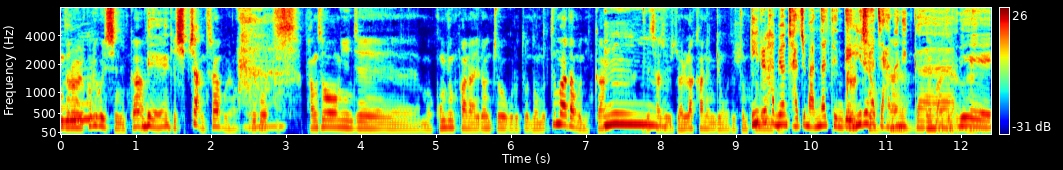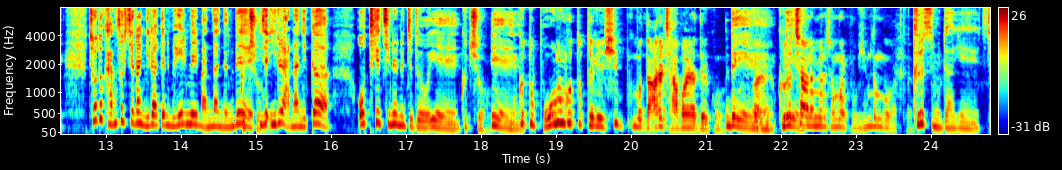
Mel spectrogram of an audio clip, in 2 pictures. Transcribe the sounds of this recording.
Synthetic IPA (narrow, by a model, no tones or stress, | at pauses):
ŋdɯɾɯɭk͈ɯɾiɡois͈ɯɲik͈ane̞kɡeɕʰi̥p̚t͡ɕ͈iantʰɯɾaɡojokɯɾiɡopaŋsʰoŋiːnd͡ʑe̞ | mwʌkoŋd͡ʑuŋpʰanaiɾʌnt͡ɕ͈oɡɯɾot͈onʌmut͈ɯmadaboɲik͈aɯiet͡ɕad͡ʑujʌɭːakʰanɯnɡjʌŋudot͡ɕomt͡ɕiɾɯɭɦamjʌnt͡ɕad͡ʑumanːaɭtʰe̞nde̞iɾɯɭɦad͡ʑiannɯɲik͈aemad͡ʑaje̞ | t͡ɕʌdokaŋs̬ʰʌk̚ɕ͈iɾaŋiɾɦaɭt͈e̞nɯnme̞iɭme̞iɭmanːanːɯndeɯ̞oid͡ʑe̞ʔiɾɯɾanaɲik͈a | ʌtʰʌ̥kʰe̞t͡ɕinɦe̞nɯnd͡ʑidoje̞kɯt͡ɕʰo̰je̞ket͈oponɯnɡʌt̚t͈ote̞ɡe̞çipmwʌnaɾɯɭt͡ɕabajadwe̞ɡone̞ekɯʌt͡ɕʰianɯmjʌnnt͡ɕʌŋmaɭpoɡiçimndɯnɡʌk͈atʰeokɯɾʌs͈ɯmɲidaje̞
